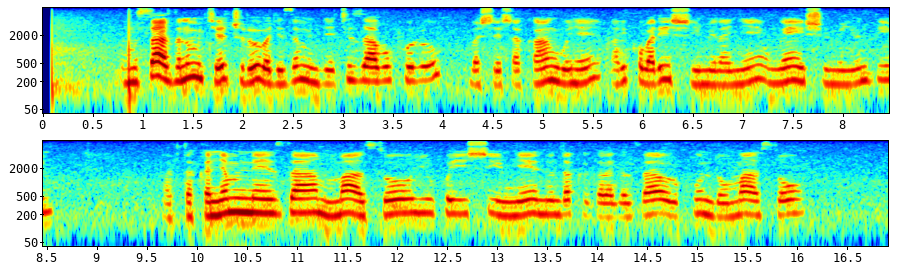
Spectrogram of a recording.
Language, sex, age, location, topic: Kinyarwanda, female, 25-35, Huye, health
